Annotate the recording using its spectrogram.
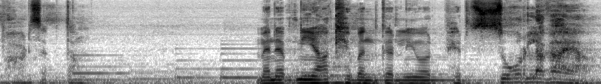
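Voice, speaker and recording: A man speaks with music in the background. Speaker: voice over artist. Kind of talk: first-person story narration.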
